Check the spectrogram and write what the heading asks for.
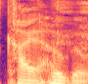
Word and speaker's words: Cuyahoga: I'm enough of an Ohioan still that I know how to pronounce Cuyahoga without having to look it up.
